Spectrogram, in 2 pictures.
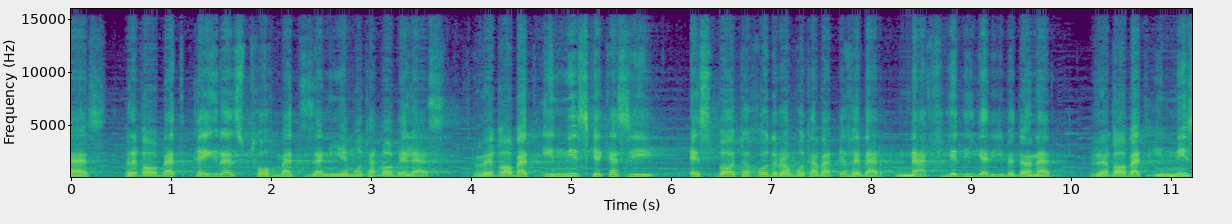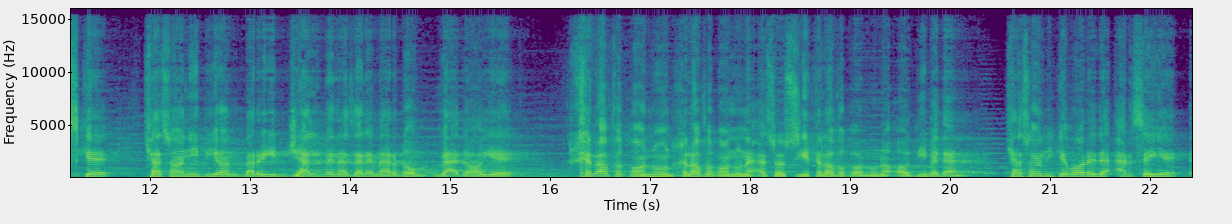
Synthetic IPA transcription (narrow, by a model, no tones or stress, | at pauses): æst̪ɾe̞ɣɒːbæt̪ʰɢe̞jɾæzt̪ʰohmæt̪ʰzæniːemot̪ʰæɣɒːbelæst̪̚ | reɣɒːbæt̪ʰiːnːiːst̪̚ke̞kʰæsiː | esbɒːt̪ʰe̞xod̪ɾɒːmot̪ʰævæɡːe̞fe̞bæɾnæfjed̪iːɡæɾiːbe̞d̪ɒːnæd̪̥̚ | reɣɒːbæt̪ʰiːnːiːst̪̚kʰe̞ | kʲʰæsɒːniːbijɒːnbæɾɒːjed͡ʒælbe̞næzæɾemæɾd̪omvæʔd̪ehɒːje | xelɒːfeɣɒːnuːnxelɒːfeɣɒːnuːneæsɒːsiːxelɒːfeɣɒːnuːneʔɒːd̪ːiːbe̞d̪ænd̪ | kʲʰæsɒːniːke̞vɒːɾe̞d̪eʔæɾseje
